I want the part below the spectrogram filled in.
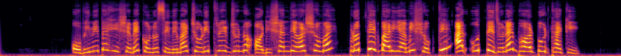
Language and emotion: Bengali, happy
